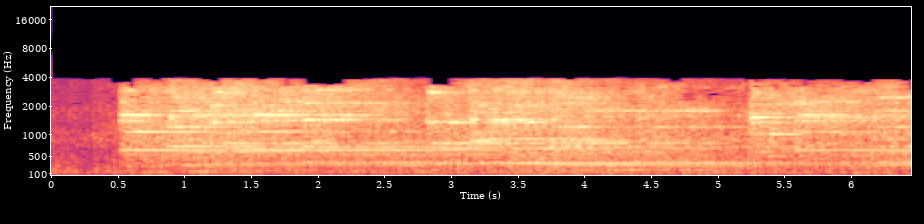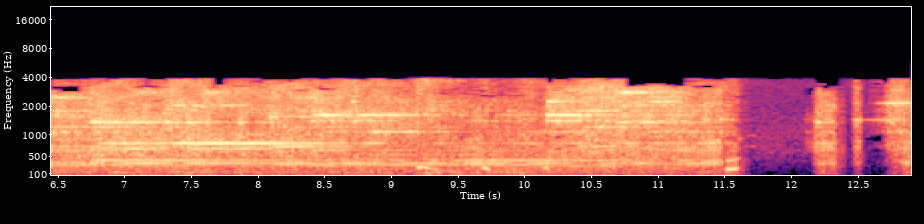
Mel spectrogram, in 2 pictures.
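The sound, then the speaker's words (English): Church bells at Iowa State University ring out a pop tune at noon on a Friday, loud and sustained, with overlapping tones shifting every few seconds for about eleven seconds before stopping abruptly. “Here's what the church bell sounded like on noon. On a Friday.”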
